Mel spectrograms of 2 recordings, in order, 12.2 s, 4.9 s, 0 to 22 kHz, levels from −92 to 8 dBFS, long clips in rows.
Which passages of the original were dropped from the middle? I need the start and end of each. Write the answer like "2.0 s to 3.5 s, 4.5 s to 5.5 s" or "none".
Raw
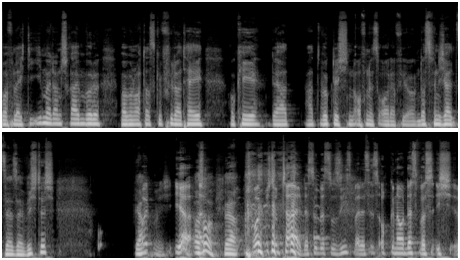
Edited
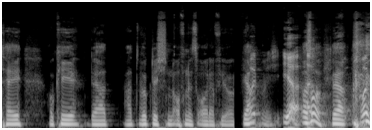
5.5 s to 7.7 s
